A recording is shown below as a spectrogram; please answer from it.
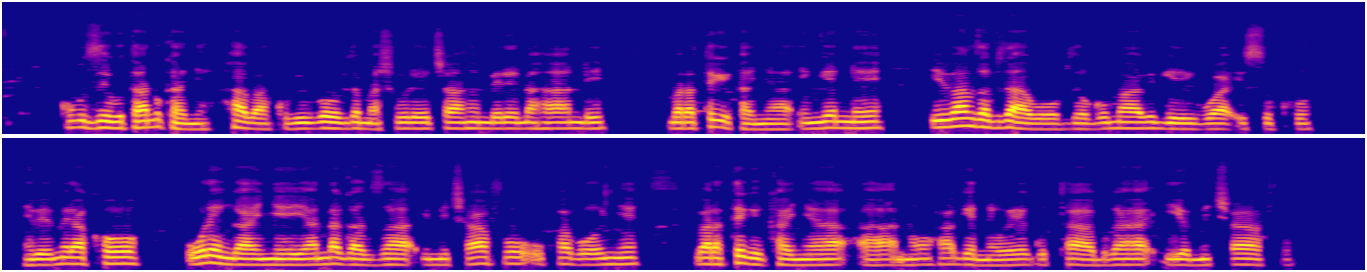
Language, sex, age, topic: Rundi, male, 36-49, education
